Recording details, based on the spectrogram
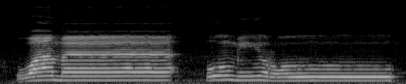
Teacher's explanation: میم کے اوپر مد ہے، اس کو بھی زیادہ کھینچیں گے 4 الف کے برابر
